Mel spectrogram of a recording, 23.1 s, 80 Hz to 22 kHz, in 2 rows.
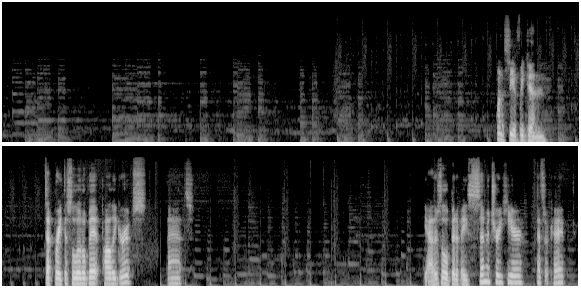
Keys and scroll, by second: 2.7 ctrl+z, 4.3 ctrl+z, 10.2 2, 17.1 ctrl+z, 17.3 ctrl+z, 17.5 ctrl+z.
